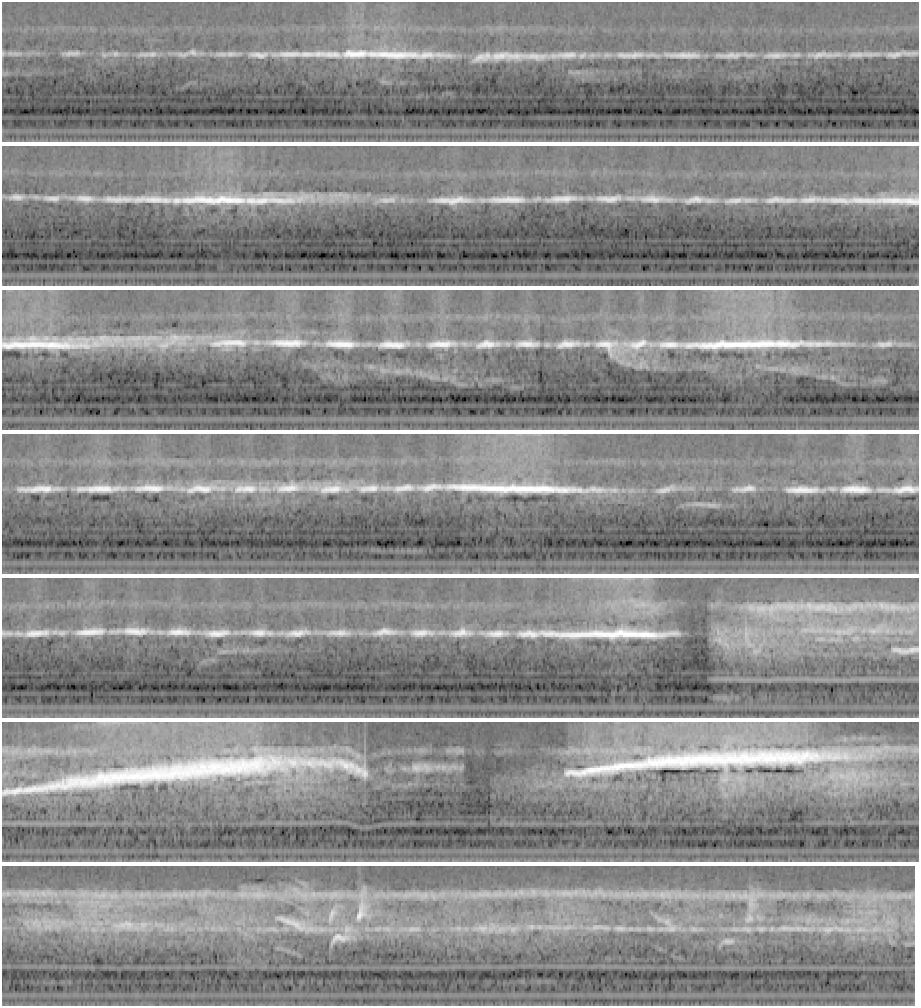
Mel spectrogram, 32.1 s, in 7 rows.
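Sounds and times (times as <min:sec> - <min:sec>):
bird whistled trill: 0:00.0 - 0:32.0
rising bird whistle: 0:00.0 - 0:32.0
tape hum: 0:19.6 - 0:32.0.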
